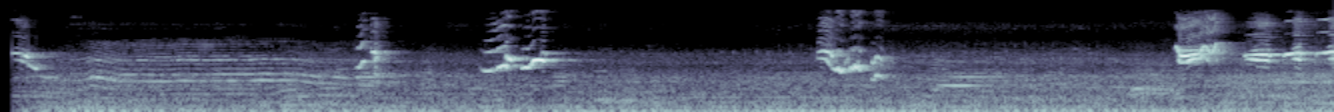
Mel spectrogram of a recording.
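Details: Oriental magpie-robin song used for training a silent bird: short bright whistled phrases around high pitch, separated by pauses of one to two seconds, with scratchy chattering notes and a faint low hum underneath.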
